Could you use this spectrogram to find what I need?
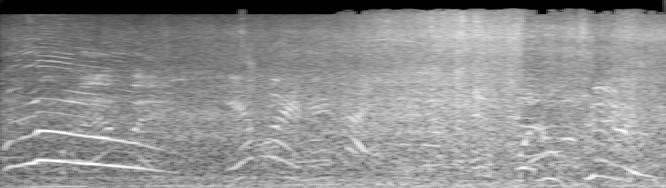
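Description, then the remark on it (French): A dense, steady roar of motorway traffic with cars rushing past, loud throughout, with a few brief whining, gliding tones rising over the din. “Le fracas des voitures.”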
